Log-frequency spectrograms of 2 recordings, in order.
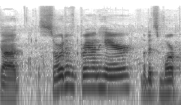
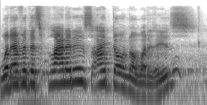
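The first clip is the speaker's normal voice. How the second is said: high, loud, musing British voice. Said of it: "this British voice".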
